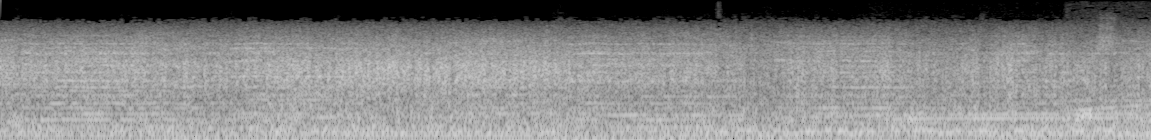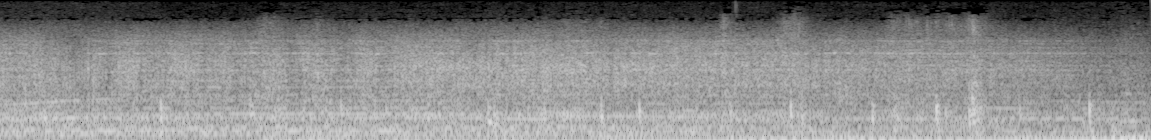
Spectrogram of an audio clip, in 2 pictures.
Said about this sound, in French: Le maréchal du Reich Hermann Göring dirige personnellement de la côte de la Manche les attaques de son aviation. Sans répit, les avions allemands s'envolent vers l'Angleterre. Ils bombardent nuit et jour les buts militaires de la capitale anglaise.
